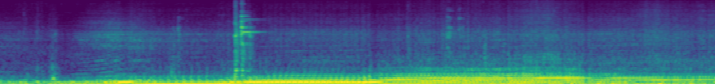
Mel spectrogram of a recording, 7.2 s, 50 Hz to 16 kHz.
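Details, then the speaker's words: Hemi V8 Jeep idling: tired whine rising and falling with revs over deep V8 rumble from a failing power steering pump, a reconditioned unit only a year old; pump to be replaced. "as you can hear power steering needs to be replaced it's whiny it's tired"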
